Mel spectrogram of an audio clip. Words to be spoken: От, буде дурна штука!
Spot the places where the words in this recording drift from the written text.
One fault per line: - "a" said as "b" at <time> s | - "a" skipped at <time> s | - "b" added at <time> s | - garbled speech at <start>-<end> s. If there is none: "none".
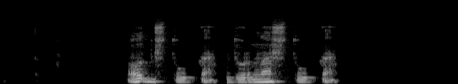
- "буде" said as "штука" at 1.5 s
